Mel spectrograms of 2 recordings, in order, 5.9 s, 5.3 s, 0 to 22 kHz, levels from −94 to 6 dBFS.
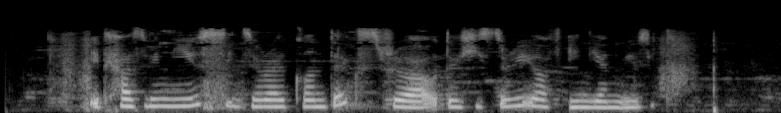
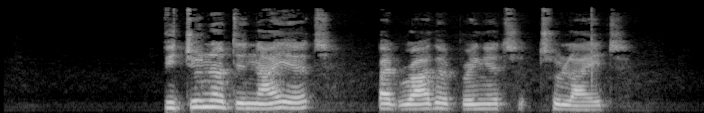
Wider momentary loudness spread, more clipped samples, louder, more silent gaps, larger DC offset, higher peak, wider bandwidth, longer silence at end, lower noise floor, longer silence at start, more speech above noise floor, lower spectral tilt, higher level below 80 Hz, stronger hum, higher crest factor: first, 18 LU vs 12 LU; neither; second, -26 LUFS vs -20 LUFS; neither; neither; second, -10 dBFS vs -4 dBFS; second, 8 kHz vs 16 kHz; about the same, 0.5 s vs 0.6 s; second, -51 dBFS vs -76 dBFS; second, 0.45 s vs 1.25 s; second, 26 dB vs 57 dB; about the same, -6 dB/octave vs -5 dB/octave; about the same, -60 dBFS vs -60 dBFS; neither; about the same, 18 dB vs 18 dB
